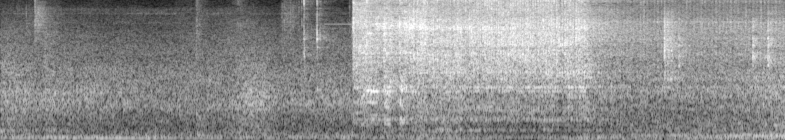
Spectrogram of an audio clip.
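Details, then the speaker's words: Opel Astra, start before warm-up for an oil change: cranking whir then a harsh hissing rush as the engine catches, settling to an even idle; odd start-up noise, owner suspects the starter motor. "now it did make a funny noise there I think that's to do with the starter motor more so than anything I'm going to have to check that out"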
